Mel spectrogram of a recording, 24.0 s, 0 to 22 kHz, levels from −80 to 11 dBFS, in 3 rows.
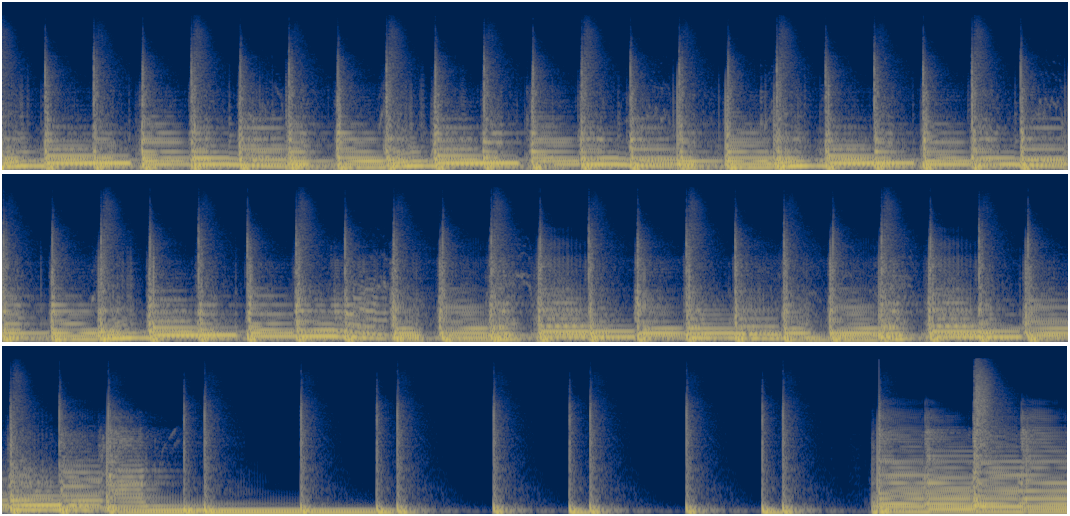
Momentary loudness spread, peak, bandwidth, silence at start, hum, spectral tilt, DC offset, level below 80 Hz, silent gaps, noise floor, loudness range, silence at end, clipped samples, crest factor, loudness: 7 LU; 0 dBFS; 11 kHz; 0 s; none; -8.5 dB/octave; under 0.1%; -20 dBFS; none; -44 dBFS; 7 LU; 0 s; under 0.1%; 12 dB; -13 LUFS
